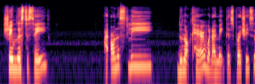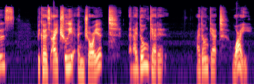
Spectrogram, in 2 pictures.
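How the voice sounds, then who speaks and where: A young woman hosting a solo podcast while sick, her voice raspy and congested, chatty and self-mocking with lots of rhetorical questions. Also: mid-range voice, unhurried, no echo. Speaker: podcast host. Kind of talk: casual solo podcast talk. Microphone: new podcast microphone.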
